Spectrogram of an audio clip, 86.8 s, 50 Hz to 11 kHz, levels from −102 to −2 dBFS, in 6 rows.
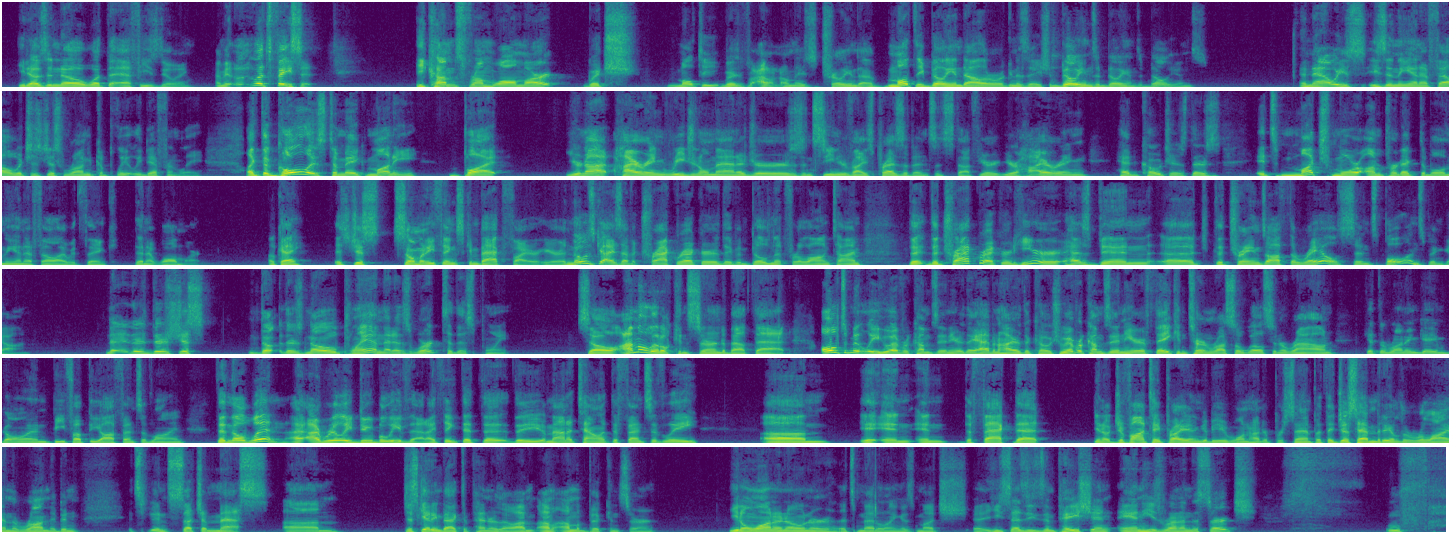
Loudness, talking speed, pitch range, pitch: -21 LUFS, 180 wpm, 125-170 Hz, 150 Hz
